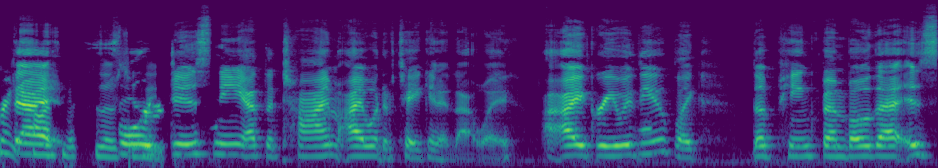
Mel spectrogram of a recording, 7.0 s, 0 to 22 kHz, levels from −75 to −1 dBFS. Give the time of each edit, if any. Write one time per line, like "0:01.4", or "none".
0:04.0
0:05.1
